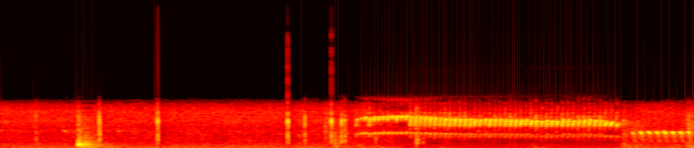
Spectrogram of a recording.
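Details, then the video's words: Pet canary singing at home. A few clicks and knocks come first, then a long fast high buzzing trill that shifts into a lower rapid rolling trill. "My canary"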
